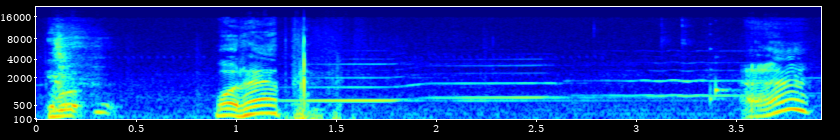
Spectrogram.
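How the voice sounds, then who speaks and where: An actor playing an excitable, stammering, hard-luck male merchant in a video game, flustered and easily astonished. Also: extremely high pitch, drawn-out words, over loud music, full character voice. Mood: flustered, haggling.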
